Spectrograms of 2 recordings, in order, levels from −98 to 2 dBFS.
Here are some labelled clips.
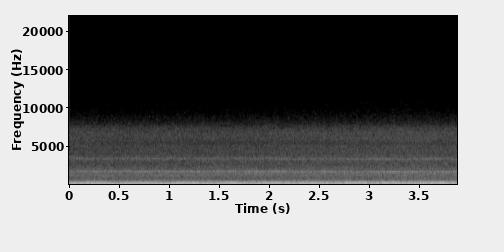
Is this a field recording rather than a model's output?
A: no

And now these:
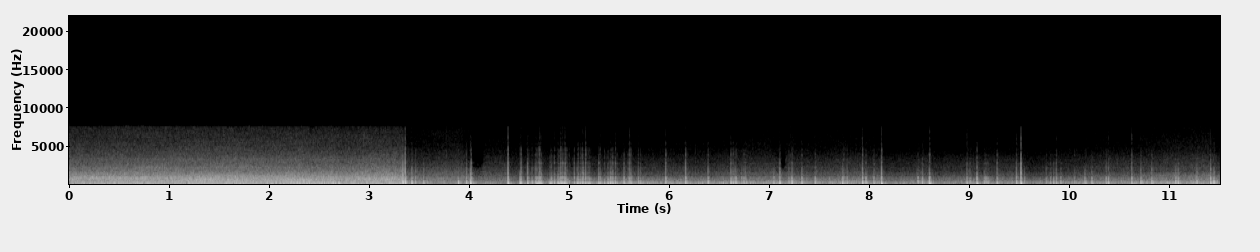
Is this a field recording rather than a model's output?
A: yes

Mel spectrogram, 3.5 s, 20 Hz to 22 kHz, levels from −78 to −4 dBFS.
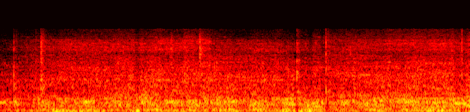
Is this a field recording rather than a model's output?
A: no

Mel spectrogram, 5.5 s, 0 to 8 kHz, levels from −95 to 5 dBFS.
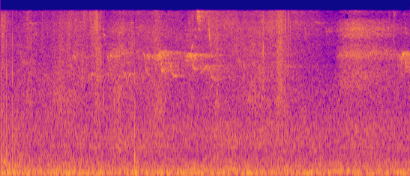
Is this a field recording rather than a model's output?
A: yes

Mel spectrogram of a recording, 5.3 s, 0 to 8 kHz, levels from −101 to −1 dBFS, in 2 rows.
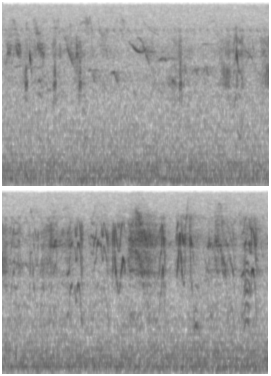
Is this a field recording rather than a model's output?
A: yes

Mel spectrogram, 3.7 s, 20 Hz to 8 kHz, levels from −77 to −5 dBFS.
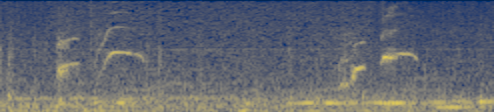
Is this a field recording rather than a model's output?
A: no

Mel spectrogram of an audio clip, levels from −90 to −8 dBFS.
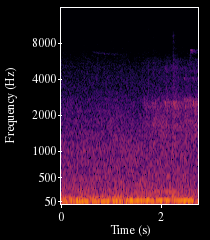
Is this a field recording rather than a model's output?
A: yes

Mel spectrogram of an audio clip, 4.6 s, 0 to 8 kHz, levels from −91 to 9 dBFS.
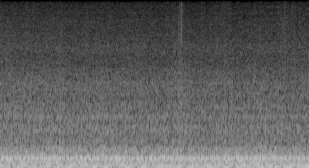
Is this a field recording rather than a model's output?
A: yes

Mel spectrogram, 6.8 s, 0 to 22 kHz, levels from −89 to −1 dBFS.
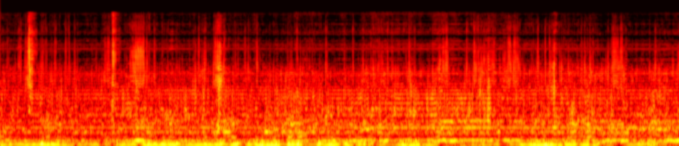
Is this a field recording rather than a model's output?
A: no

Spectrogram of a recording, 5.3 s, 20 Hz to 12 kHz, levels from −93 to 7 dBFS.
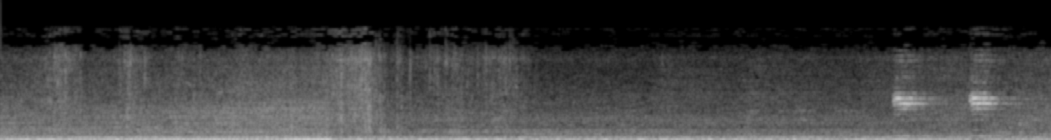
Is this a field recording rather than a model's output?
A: yes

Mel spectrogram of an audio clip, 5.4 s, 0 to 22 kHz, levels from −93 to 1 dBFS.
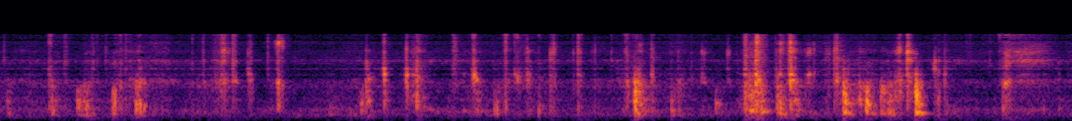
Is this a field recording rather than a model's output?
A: no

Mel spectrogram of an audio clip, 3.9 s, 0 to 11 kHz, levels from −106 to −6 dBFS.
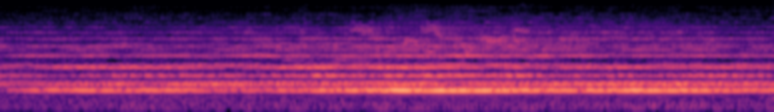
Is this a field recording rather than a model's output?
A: no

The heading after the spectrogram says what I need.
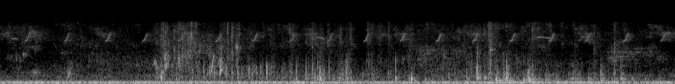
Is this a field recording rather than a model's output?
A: yes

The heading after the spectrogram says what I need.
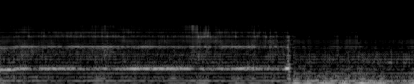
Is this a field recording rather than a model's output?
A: no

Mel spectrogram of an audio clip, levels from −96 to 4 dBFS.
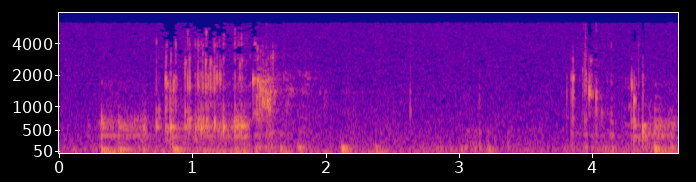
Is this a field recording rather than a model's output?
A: yes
